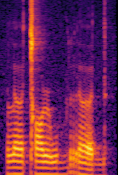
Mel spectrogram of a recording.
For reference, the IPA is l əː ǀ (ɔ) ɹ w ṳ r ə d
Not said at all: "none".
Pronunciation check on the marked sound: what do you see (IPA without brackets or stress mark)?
ɔ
